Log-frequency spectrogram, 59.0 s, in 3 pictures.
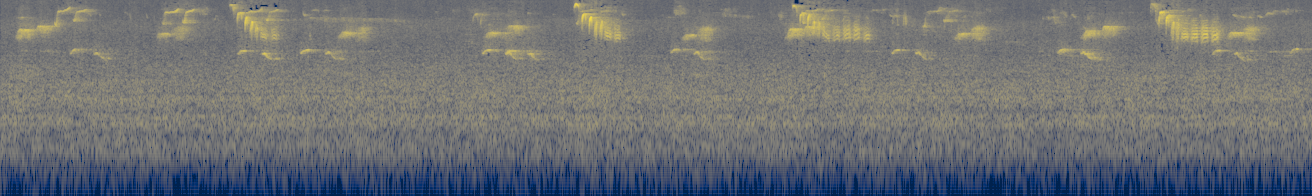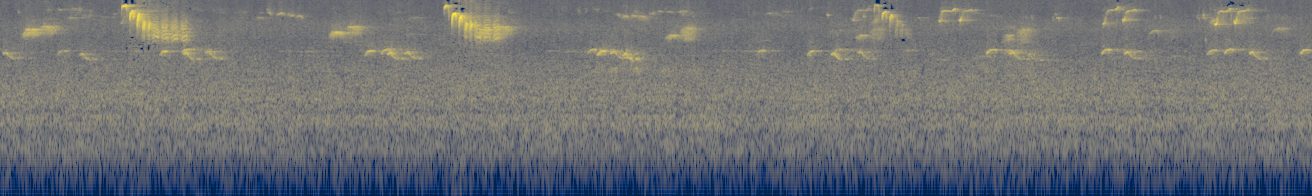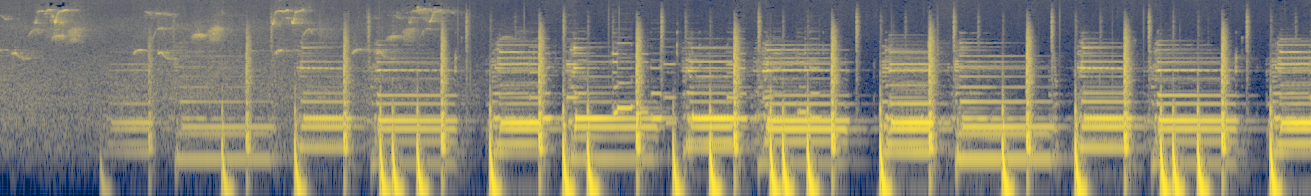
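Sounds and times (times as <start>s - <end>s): faint steady background noise: 0.0s - 59.0s.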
